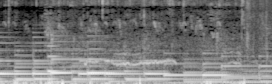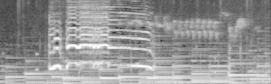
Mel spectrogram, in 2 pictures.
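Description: A rooster crowing once, about five seconds in: a single call of about a second and a half that falls in pitch at its end, the loudest sound here. Piano music plays underneath.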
